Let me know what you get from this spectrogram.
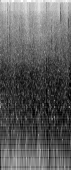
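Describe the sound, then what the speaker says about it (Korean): A church congregation applauds during a Sunday worship service, a dense, steady burst of clapping from many hands that fills the room briefly and evenly, with no voices standing out. "박수로 우리가 함께 함성했습니다"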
